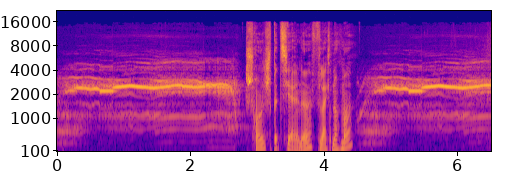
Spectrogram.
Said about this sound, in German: Das ist tatsächlich ein Elch und immer mehr Elche, die setzen ihre Hufe über unsere Landesgrenze.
